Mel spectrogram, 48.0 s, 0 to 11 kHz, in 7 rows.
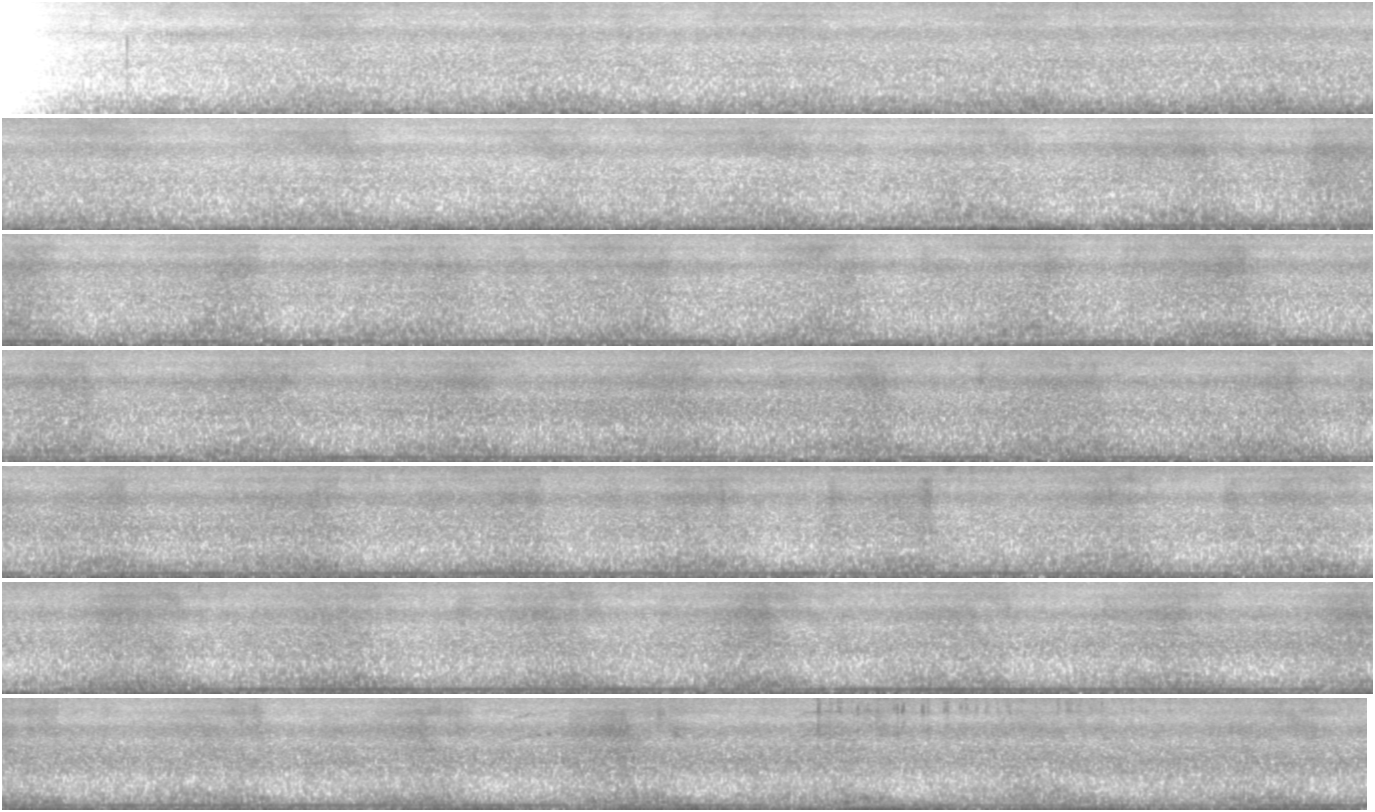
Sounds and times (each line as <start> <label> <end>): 0.0 wind 47.9
12.2 Wind Turbines 47.9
